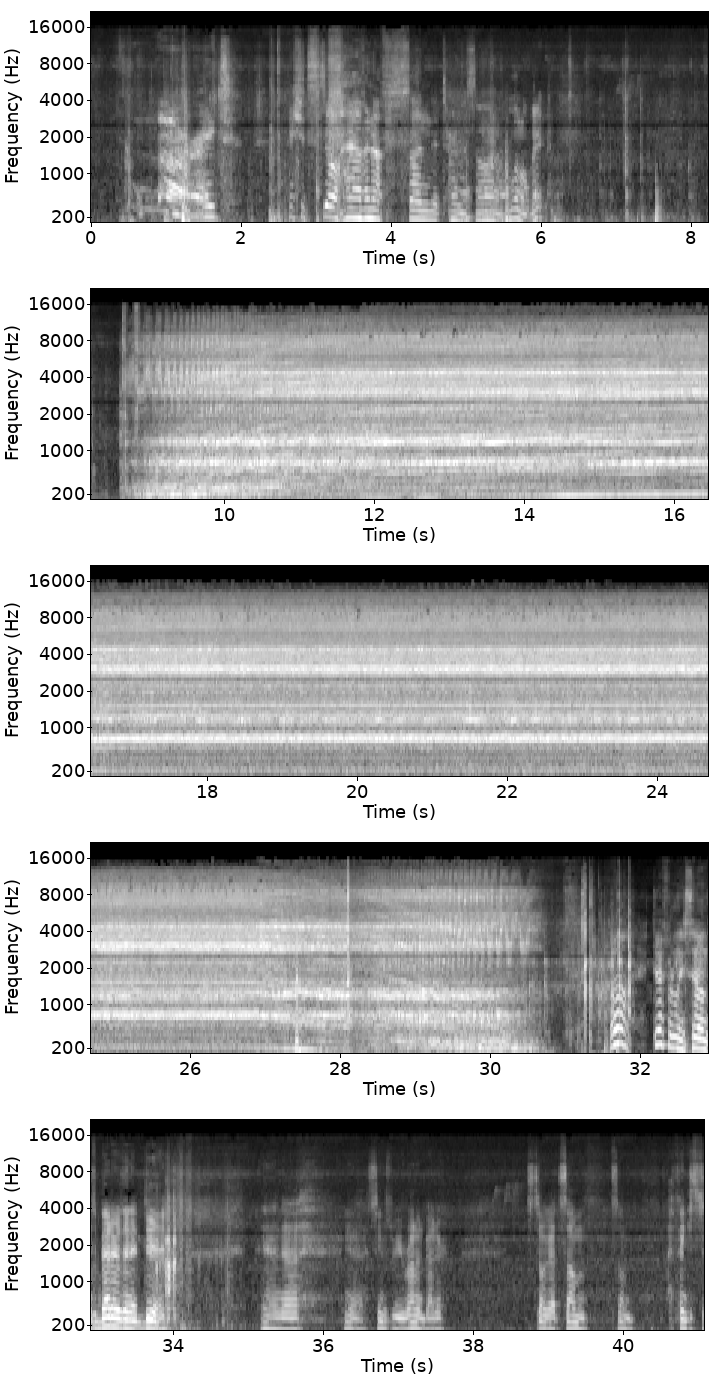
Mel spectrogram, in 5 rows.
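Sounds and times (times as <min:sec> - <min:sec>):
electric motor whining: 0:08.6 - 0:30.9.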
